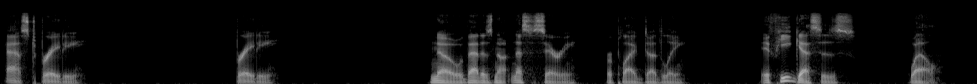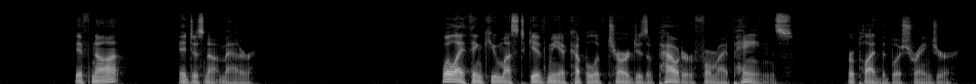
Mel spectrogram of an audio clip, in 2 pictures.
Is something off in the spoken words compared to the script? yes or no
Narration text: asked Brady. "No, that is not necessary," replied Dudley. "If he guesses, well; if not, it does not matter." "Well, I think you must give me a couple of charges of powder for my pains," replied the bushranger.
yes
